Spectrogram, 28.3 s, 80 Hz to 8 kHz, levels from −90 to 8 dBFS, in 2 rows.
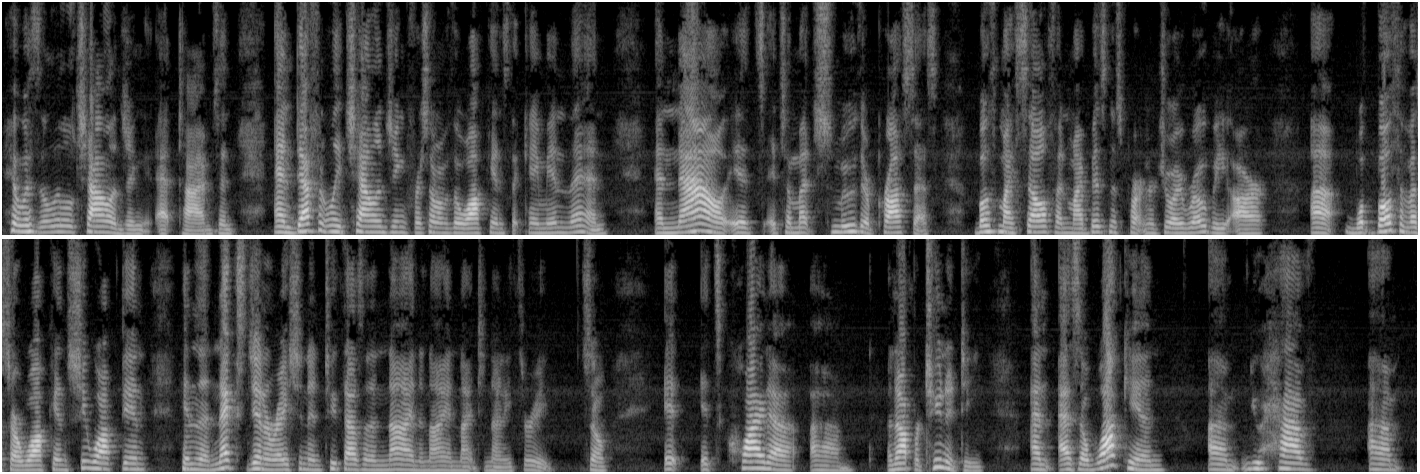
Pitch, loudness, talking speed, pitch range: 175 Hz, -18 LUFS, 155 wpm, 165-195 Hz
